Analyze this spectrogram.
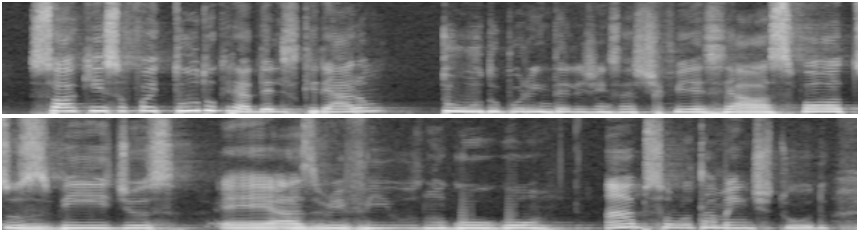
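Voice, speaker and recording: High female voice at a moderate pace, with ordinary pitch variation and noticeable background noise. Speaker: trend forecasting executive, keynote speaker. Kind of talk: conference talk.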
